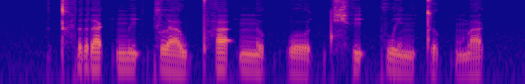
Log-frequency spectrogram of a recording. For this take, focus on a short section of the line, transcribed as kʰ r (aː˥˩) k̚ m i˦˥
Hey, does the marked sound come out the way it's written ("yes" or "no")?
no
